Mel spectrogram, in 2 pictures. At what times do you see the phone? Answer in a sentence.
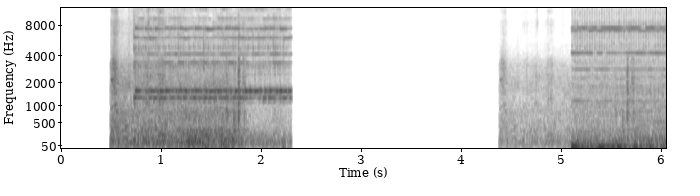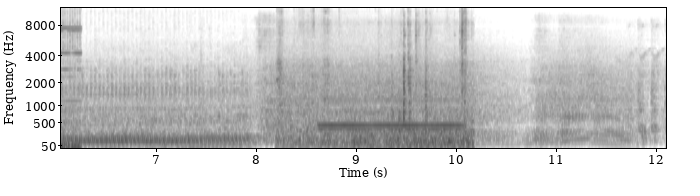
The phone can be heard from 0.7 to 2.4 s, from 5.1 to 6.3 s and from 8.6 to 10.2 s.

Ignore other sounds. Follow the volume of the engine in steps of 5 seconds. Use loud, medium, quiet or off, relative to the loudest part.
off, loud, medium.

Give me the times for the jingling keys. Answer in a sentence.
The jingling keys can be heard from 0.5 to 1.9 s, from 4.3 to 5.8 s and from 8.2 to 10.2 s.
